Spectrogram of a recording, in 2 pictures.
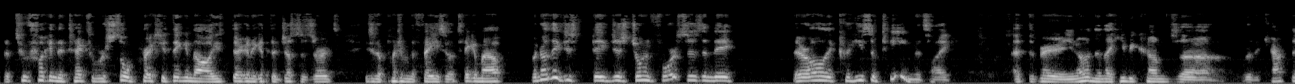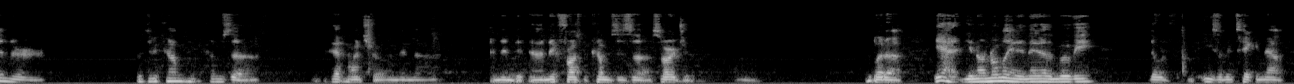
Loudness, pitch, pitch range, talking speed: -21 LUFS, 135 Hz, 120-165 Hz, 235 wpm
